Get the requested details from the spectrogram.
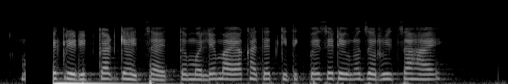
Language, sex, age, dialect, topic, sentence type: Marathi, female, 25-30, Varhadi, banking, question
